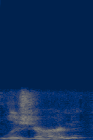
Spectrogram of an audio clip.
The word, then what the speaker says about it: LeJeune: young but um where i'm from it's actually pronounced lejeune and i gave up that fight around like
